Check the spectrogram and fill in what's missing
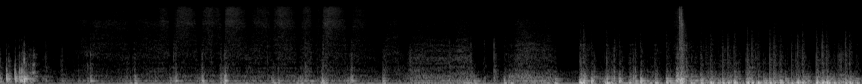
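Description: Fingertips of both hands rub and tap the surface of a medium orange latex balloon, inflated with air and hollow, held close to the microphone. Soft, dull rubbing and scattered low, muffled thumps continue throughout, with the taps growing louder and denser in the last few seconds.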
